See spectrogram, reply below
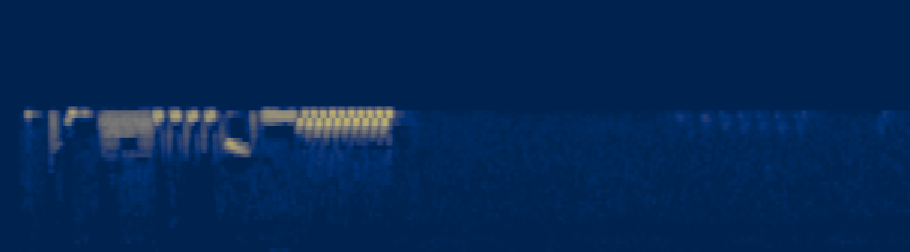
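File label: Kanarejka, canary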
